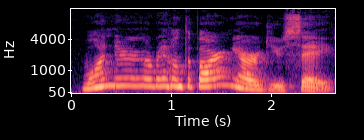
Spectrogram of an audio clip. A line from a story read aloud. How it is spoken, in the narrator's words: she said teasingly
